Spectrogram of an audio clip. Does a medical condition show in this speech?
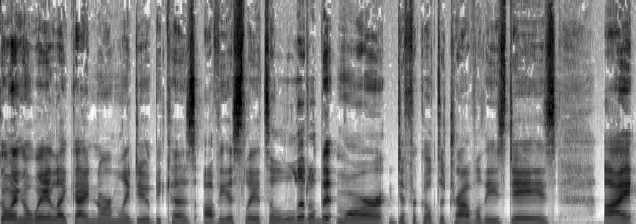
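No.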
